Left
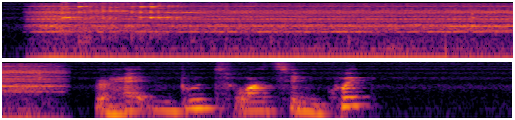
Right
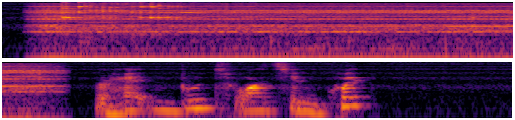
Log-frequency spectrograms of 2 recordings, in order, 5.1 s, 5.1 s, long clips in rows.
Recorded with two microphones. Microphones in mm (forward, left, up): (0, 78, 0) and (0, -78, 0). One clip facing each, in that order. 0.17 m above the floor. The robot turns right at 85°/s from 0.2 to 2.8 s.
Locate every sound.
0.3 s a dropped coin: 110° left, 1.2 m; by 1.3 s 160° right, 1.2 m
3.0 s a man speaking: 15° right (ahead or behind), 1.0 m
